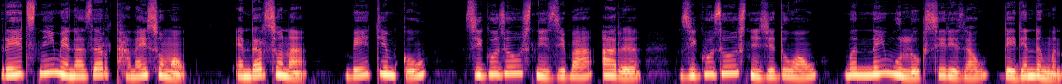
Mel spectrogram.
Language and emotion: Bodo, neutral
